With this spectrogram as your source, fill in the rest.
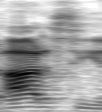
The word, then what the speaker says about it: Oddisee: to pimpa Butterfly um but Odyssey is crazy dope if you don't know who he is o d d i s e e yeah I had to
